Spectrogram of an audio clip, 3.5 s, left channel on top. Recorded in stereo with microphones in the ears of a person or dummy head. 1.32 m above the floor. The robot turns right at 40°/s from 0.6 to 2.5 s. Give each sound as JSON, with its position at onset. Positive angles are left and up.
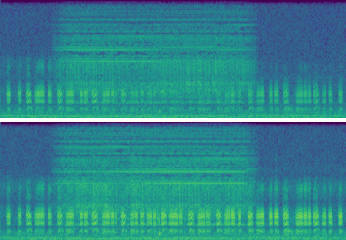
{"t": 0.0, "sound": "an insect", "azimuth_deg": -175}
